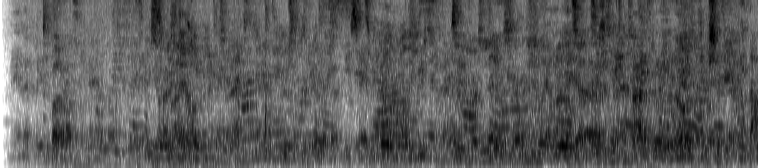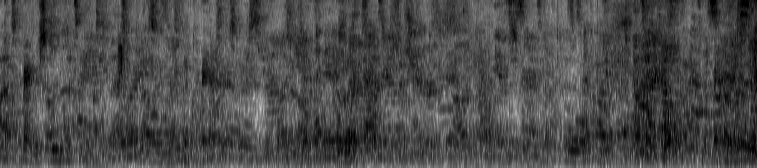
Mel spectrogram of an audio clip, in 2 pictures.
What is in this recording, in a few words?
Crowd, Small Group Talking; Several Conversations Happening Simultaneously , About 15 People , Bar Or Lobby Or Party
